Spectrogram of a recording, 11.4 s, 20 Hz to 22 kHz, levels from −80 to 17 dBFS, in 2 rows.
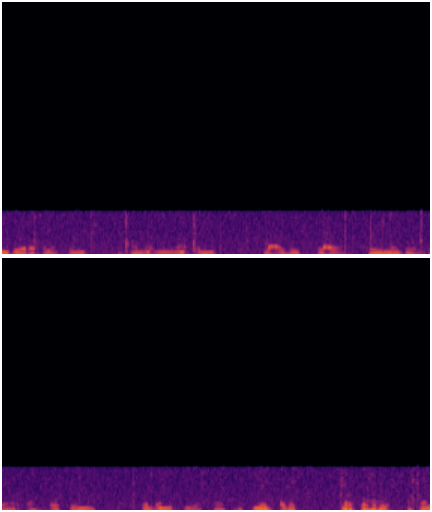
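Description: Noise suppressor artifacts run through the whole clip. The suppressor pushes the steady room background down by about 21 dB frame by frame, so the noise sinks away between phrases and surges back under the speech.

Speech cut by the noise suppressor occurs at 0.0–1.36 s, 1.54–2.89 s, 3.48–4.92 s, 5.1–6.96 s, 7.57–9.07 s, 9.26–9.63 s, 10.21–10.51 s and 10.7–11.3 s. Here the suppressor mistakes quiet parts of the speech for noise and turns them down by about 19 to 22 dB. Soft consonants and word endings sound swallowed. The damage covers one to one and a half seconds in each of the first five spans and only short fragments in the last three.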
